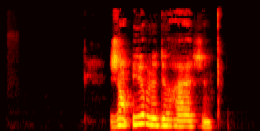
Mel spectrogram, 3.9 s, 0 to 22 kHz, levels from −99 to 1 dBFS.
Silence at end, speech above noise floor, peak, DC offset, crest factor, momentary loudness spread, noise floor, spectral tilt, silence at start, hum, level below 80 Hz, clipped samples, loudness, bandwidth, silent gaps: 0.6 s; over 62 dB; -10 dBFS; under 0.1%; 22 dB; 11 LU; under -90 dBFS; -4.5 dB/octave; 1.65 s; none; -76 dBFS; under 0.1%; -29 LUFS; 16 kHz; none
